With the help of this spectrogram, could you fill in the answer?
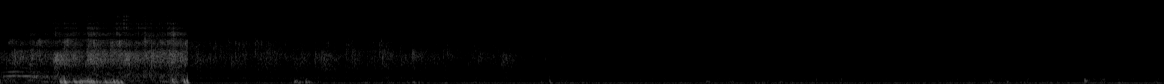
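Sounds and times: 
audience applause: 0:00.0 - 0:05.8.

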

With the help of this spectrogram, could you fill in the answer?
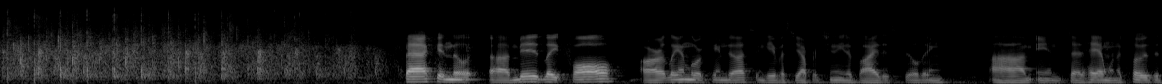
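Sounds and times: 
audience applause: 0:00.0 - 0:04.1
speech: 0:04.1 - 0:11.6.

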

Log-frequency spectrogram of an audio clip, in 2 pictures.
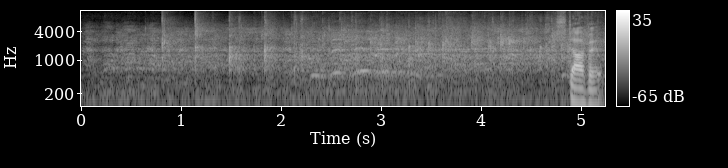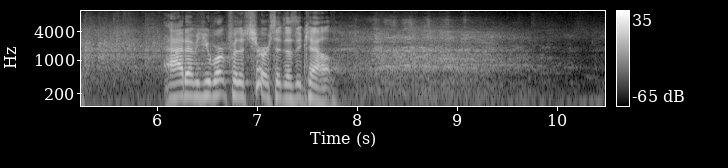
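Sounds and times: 
laughter: 0:00.0 - 0:05.2, 0:07.6 - 0:10.4
audience applause: 0:00.8 - 0:07.1
speech: 0:04.8 - 0:05.4, 0:06.1 - 0:07.9.

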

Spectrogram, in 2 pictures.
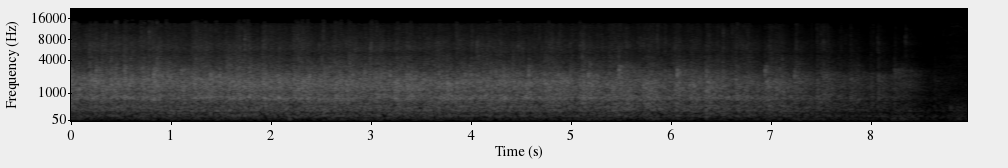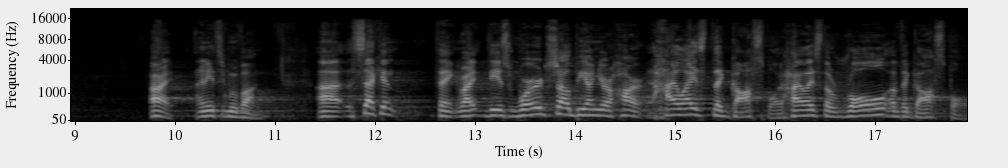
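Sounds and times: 
crowd clapping in a round of applause: 0:00.0 - 0:09.0
speech: 0:09.8 - 0:17.9.

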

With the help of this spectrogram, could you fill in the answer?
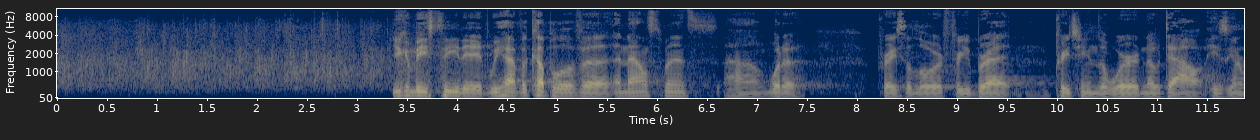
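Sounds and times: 
audience applauding: 0:00.0 - 0:04.0
speech: 0:03.4 - 0:07.6, 0:08.2 - 0:11.8.

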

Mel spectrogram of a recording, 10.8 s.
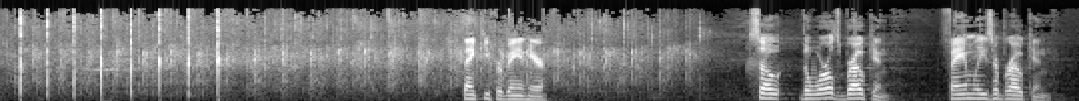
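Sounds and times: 
audience applause: 0:00.0 - 0:07.1
speech: 0:04.6 - 0:05.6, 0:07.6 - 0:10.6.

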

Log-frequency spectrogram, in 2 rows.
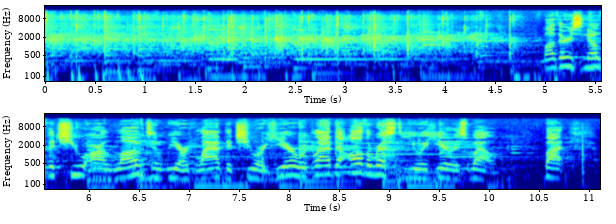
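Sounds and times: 
audience applauding for mothers: 0:00.0 - 0:04.8
speech: 0:05.0 - 0:11.1.

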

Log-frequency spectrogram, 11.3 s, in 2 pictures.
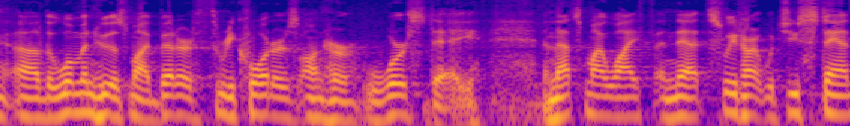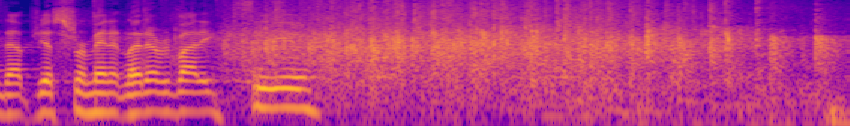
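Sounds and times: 
speech: 0:00.0 - 0:08.0
audience applause: 0:06.2 - 0:11.3.

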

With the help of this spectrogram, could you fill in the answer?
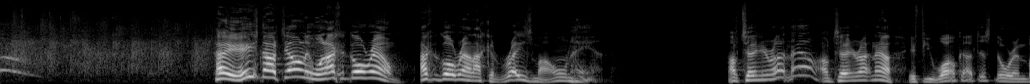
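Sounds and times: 
audience clapping: 0:00.0 - 0:03.5
speech: 0:02.2 - 0:06.0, 0:07.3 - 0:10.2.

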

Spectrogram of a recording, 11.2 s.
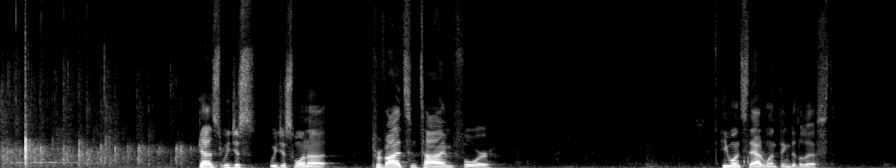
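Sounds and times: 
audience clapping: 0:00.0 - 0:02.5
speech: 0:02.5 - 0:06.2, 0:09.0 - 0:10.4.

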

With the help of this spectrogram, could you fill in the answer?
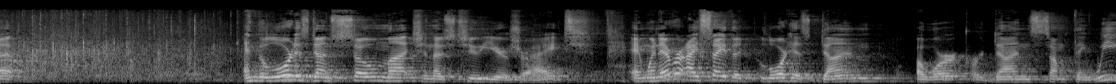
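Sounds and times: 
speech: 0:00.0 - 0:00.4, 0:02.4 - 0:11.1
audience applauding: 0:00.0 - 0:02.9.

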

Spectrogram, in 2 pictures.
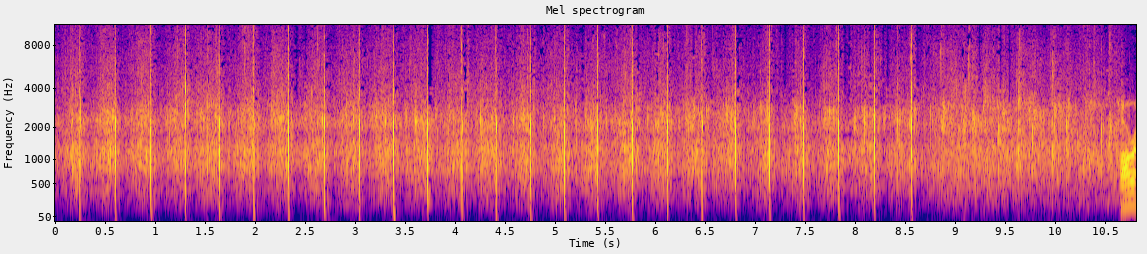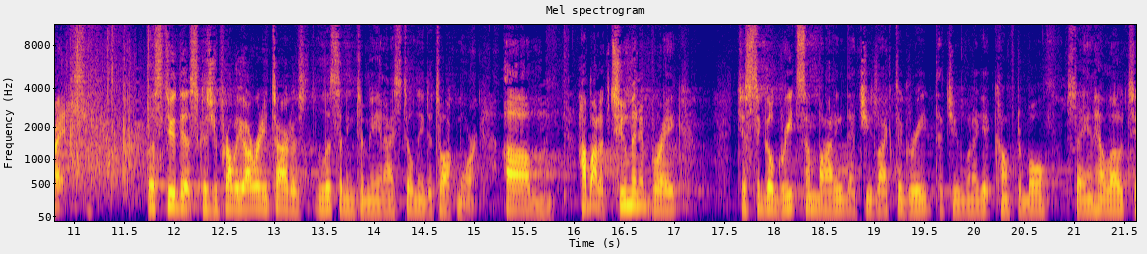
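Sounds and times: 
sharp even clap: 0:00.0 - 0:08.8
crowd applauding: 0:00.0 - 0:12.0
speech: 0:11.8 - 0:21.6.

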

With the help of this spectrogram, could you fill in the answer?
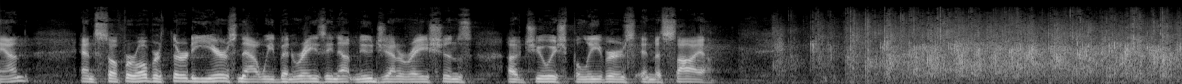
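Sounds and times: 
speech: 0:00.0 - 0:07.2
audience applause: 0:07.7 - 0:11.8.

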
